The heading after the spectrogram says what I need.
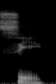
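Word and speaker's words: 死: In Mandarin Chinese, the word for four is pronounced si and the word for death is pronounced si.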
